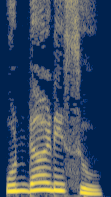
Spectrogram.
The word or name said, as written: ಉಡ್ಡಾಡಿಸು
